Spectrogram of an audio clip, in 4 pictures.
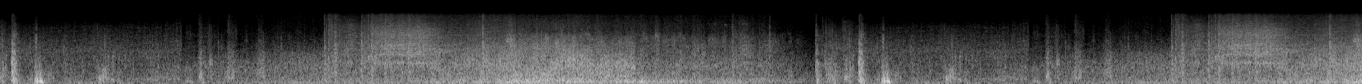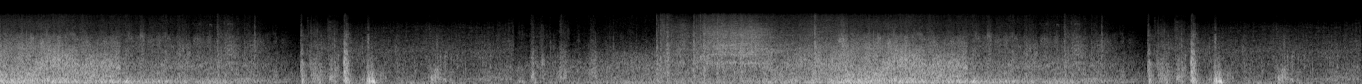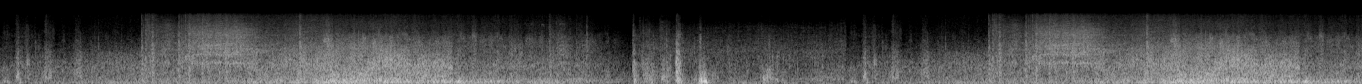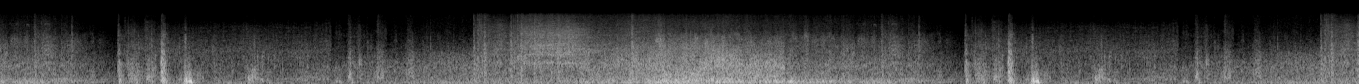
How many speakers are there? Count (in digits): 0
